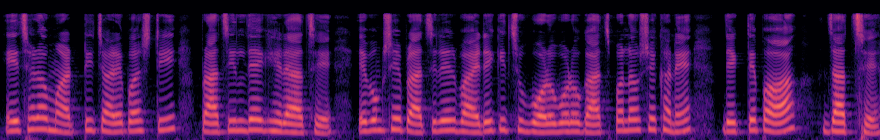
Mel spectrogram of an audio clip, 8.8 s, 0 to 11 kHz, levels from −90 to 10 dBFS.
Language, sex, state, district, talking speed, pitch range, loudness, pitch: Bengali, female, West Bengal, Malda, 130 wpm, 200-240 Hz, -26 LUFS, 220 Hz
